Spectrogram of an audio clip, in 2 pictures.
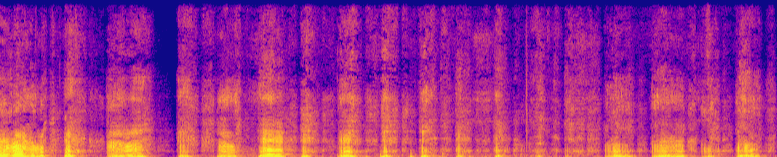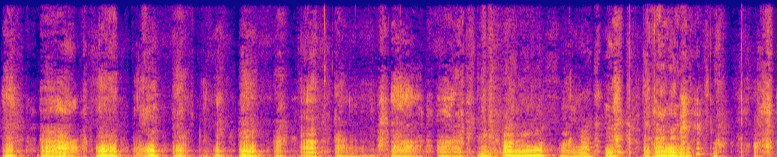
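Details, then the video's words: Dog begging to play with a person, making odd playful noises: rapid, choppy run of short low grumbles and whines, closely spaced throughout, with a person's voice around it. "Cutest Dog Begs To Play | Adorable Dog And Human Compilation Video | Playful Dog Makes Weird Noises"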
